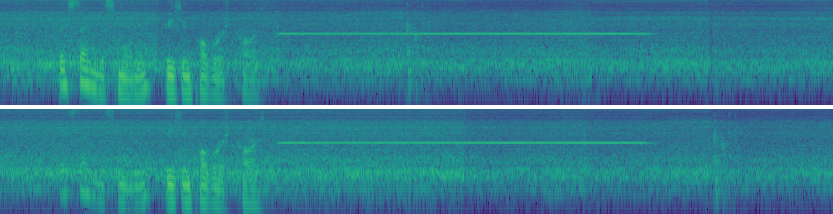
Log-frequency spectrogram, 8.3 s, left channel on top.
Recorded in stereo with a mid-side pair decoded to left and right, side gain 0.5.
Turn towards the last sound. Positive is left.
turn(degrees=10)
